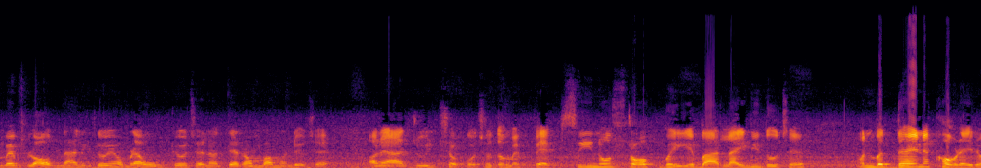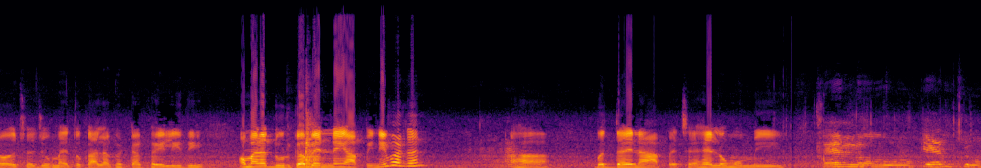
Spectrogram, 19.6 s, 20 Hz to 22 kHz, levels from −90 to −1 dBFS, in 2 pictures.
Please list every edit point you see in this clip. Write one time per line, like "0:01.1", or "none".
none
